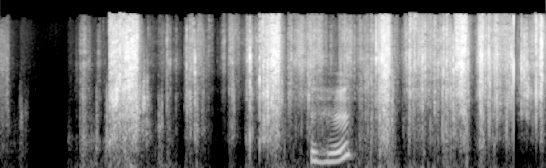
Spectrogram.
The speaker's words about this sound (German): Papier zerreißen? Ja, ja, tatsächlich. Man zerreißt altes Papier, bis davon nur noch ganz kleine Schnipsel übrig geblieben sind. So will man alles loswerden, was man lieber nicht mit ins neue Jahr nehmen will.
